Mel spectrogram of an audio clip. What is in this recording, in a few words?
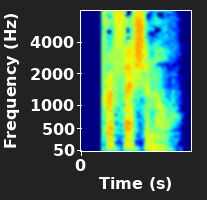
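"professional", American English, male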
